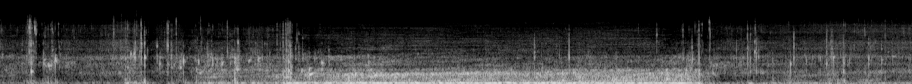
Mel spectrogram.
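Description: Pool water splashing and bubbling at the surface, then a loud, muffled rush of a pool jet's churning water and bubbles heard underwater for about four seconds, and splashing again after the camera comes back up.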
